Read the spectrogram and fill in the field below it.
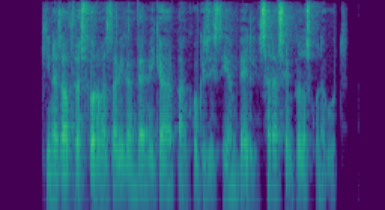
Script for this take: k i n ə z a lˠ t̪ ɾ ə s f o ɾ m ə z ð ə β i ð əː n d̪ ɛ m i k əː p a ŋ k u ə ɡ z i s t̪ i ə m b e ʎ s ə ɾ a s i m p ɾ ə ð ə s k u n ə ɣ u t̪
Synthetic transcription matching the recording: k i n ə z a lˠ t̪ ɾ ə s f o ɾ m ə z ð ə β i ð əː n d̪ ɛ m i k əː p a ŋ k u ə ɡ z i s t̪ i ə m b e ʎ s ə ɾ a s e m p ɾ ə ð ə s k u n ə ɣ u t̪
